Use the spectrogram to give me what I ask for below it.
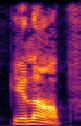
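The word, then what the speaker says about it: enough: Next এনাফ, এখানেও দেখো শেষে জিএইচ আছে, জিএইচ থাকার জন্য এবং তার আগে ও ইউ থাকার জন্য জিএইচ এর উচ্চারণ ফ হবে।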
